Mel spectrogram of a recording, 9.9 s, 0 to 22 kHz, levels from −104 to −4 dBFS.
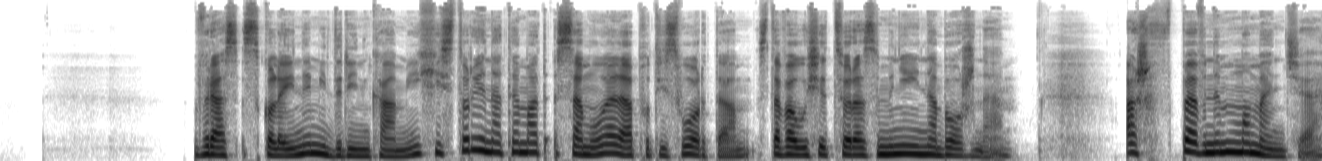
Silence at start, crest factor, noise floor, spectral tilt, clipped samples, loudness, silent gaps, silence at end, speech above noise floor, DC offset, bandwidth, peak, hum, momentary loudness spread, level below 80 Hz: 1.45 s; 16 dB; -78 dBFS; -5 dB/octave; under 0.1%; -17 LUFS; none; 0 s; 62 dB; under 0.1%; over 20 kHz; -2 dBFS; none; 9 LU; -56 dBFS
